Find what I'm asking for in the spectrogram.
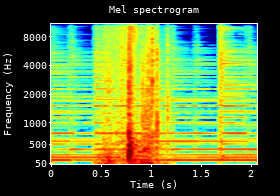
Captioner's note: gun shot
